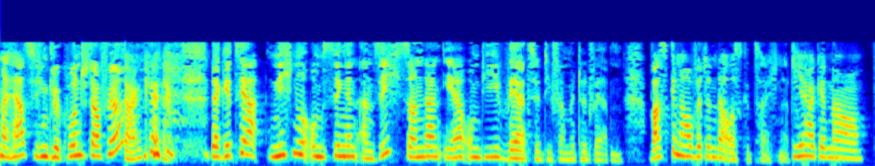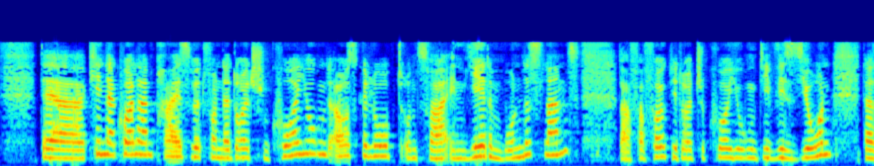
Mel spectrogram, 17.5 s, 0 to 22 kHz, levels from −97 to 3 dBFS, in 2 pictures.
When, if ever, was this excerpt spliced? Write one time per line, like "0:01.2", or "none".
0:14.9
